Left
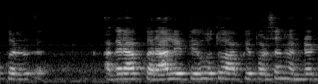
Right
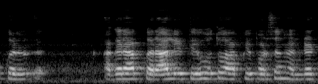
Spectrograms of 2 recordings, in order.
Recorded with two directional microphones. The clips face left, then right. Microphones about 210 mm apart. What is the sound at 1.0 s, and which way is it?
A woman's voice, 50° right (ahead or behind).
